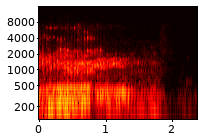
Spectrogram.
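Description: A loud, animal-like vocal sound lasting nearly two seconds, coming through a participant's unmuted microphone, then cutting off.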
